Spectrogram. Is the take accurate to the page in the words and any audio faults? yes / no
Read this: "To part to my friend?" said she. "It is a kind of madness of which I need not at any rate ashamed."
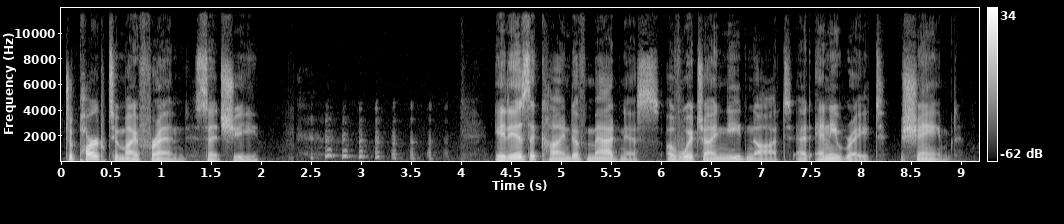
no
